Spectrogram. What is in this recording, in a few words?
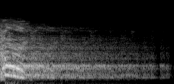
"boom", Voice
